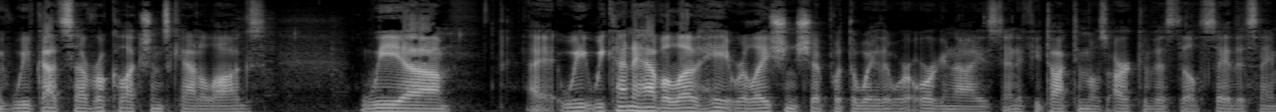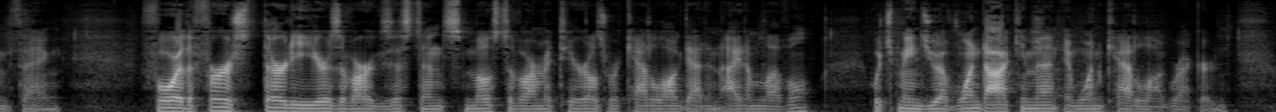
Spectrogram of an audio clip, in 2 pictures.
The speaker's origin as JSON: {"language": "English", "region": "Quad Cities", "country": "United States", "said": "I'm from the Quad Cities."}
